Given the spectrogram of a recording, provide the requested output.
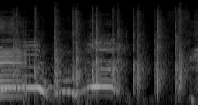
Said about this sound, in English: So give her a warm round of applause.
